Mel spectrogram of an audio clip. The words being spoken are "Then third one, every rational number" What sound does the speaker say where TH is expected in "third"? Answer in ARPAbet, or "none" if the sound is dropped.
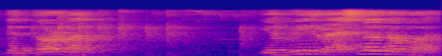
T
